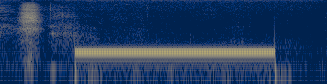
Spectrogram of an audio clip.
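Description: A ringback tone plays on an outgoing phone call: one steady, even tone held for about two seconds, after a brief soft noise at the start.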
